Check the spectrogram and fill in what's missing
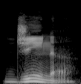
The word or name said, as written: Gienah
